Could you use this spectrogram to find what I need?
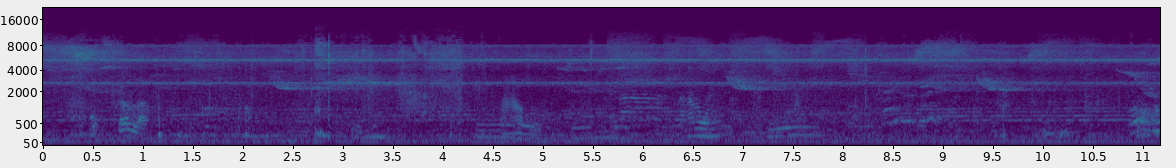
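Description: A baby monkey squeaks and chirps in short high calls.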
